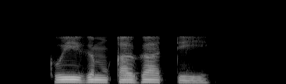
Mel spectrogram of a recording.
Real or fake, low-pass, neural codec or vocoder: real; 3.6 kHz; none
